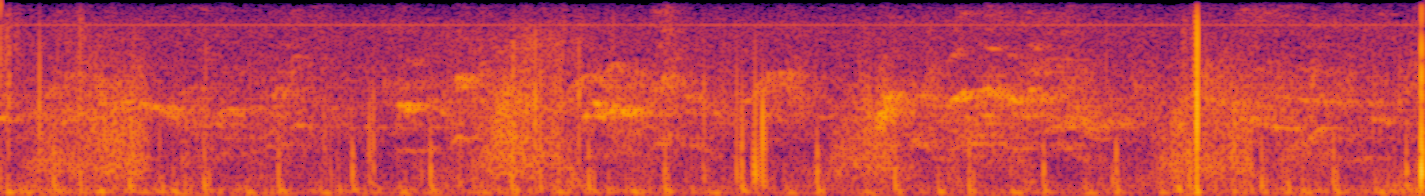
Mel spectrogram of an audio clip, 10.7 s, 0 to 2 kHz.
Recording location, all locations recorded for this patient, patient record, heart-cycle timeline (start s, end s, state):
pulmonary valve (PV)
aortic valve (AV)+pulmonary valve (PV)+tricuspid valve (TV)+mitral valve (MV)
#Age: Child
#Sex: Male
#Height: 118.0 cm
#Weight: 20.5 kg
#Pregnancy status: False
#Murmur: Absent
#Murmur locations: nan
#Most audible location: nan
#Systolic murmur timing: nan
#Systolic murmur shape: nan
#Systolic murmur grading: nan
#Systolic murmur pitch: nan
#Systolic murmur quality: nan
#Diastolic murmur timing: nan
#Diastolic murmur shape: nan
#Diastolic murmur grading: nan
#Diastolic murmur pitch: nan
#Diastolic murmur quality: nan
#Outcome: Normal
#Campaign: 2015 screening campaign
0.00	1.83	unannotated
1.83	1.94	S1
1.94	2.04	systole
2.04	2.18	S2
2.18	2.40	diastole
2.40	2.50	S1
2.50	2.60	systole
2.60	2.72	S2
2.72	3.00	diastole
3.00	3.10	S1
3.10	3.22	systole
3.22	3.32	S2
3.32	3.56	diastole
3.56	3.70	S1
3.70	3.80	systole
3.80	3.94	S2
3.94	4.16	diastole
4.16	4.28	S1
4.28	4.38	systole
4.38	4.50	S2
4.50	4.72	diastole
4.72	4.86	S1
4.86	4.96	systole
4.96	5.08	S2
5.08	5.30	diastole
5.30	5.42	S1
5.42	5.53	systole
5.53	5.64	S2
5.64	5.87	diastole
5.87	5.98	S1
5.98	6.09	systole
6.09	6.22	S2
6.22	6.46	diastole
6.46	6.58	S1
6.58	6.68	systole
6.68	6.80	S2
6.80	6.99	diastole
6.99	7.12	S1
7.12	7.22	systole
7.22	7.36	S2
7.36	7.56	diastole
7.56	7.70	S1
7.70	7.78	systole
7.78	7.90	S2
7.90	8.12	diastole
8.12	8.24	S1
8.24	8.34	systole
8.34	8.44	S2
8.44	10.69	unannotated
